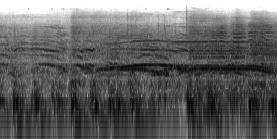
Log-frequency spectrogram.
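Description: Crowd cheering and shouting, many voices rising and falling with long drawn-out calls, over the steady beat of a marching band's drums.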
